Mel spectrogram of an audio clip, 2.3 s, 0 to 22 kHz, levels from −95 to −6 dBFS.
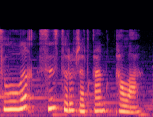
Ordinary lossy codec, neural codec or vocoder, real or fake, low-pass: none; none; real; none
